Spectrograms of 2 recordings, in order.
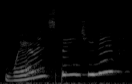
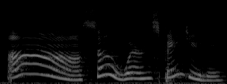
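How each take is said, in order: First: "Where" jumps high and the pitch stays up through "live"; high rising question. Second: "where" and "Spain" stressed, "do you live" falling away; falling question. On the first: Asking to be reminded where Natalie lives, high rise. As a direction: go up on "Where" and hold it high to the end. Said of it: "the intonation goes up on". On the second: New acquaintance asking at a party, falling question. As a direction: ask for new information, "do you live" going down. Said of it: "The intonation goes down". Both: Shown as a demonstration.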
